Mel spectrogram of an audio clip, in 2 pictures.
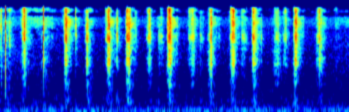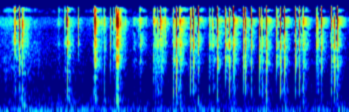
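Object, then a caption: Small clam shell. A tiny clam shell is tapped and scratched, producing a rapid string of crisp, bright clicks with almost no low end and no ring. A softer, scratchier stretch falls near the middle before the taps return faster and denser toward the end.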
